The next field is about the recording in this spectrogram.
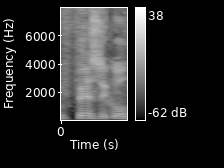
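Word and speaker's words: Fyzical: You want a new physical therapy experience? You want a treatment plan centered on you? Monroeville Physical, spelled F Y Z I C A L, is spelled different, you know, cuz they are different.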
